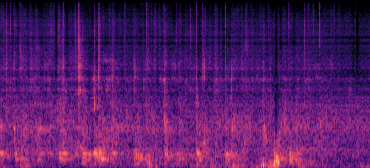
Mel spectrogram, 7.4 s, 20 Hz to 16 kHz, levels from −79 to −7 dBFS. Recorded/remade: remade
